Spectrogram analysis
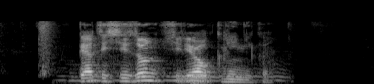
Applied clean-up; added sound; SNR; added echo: none; Insect; 10 dB; none.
